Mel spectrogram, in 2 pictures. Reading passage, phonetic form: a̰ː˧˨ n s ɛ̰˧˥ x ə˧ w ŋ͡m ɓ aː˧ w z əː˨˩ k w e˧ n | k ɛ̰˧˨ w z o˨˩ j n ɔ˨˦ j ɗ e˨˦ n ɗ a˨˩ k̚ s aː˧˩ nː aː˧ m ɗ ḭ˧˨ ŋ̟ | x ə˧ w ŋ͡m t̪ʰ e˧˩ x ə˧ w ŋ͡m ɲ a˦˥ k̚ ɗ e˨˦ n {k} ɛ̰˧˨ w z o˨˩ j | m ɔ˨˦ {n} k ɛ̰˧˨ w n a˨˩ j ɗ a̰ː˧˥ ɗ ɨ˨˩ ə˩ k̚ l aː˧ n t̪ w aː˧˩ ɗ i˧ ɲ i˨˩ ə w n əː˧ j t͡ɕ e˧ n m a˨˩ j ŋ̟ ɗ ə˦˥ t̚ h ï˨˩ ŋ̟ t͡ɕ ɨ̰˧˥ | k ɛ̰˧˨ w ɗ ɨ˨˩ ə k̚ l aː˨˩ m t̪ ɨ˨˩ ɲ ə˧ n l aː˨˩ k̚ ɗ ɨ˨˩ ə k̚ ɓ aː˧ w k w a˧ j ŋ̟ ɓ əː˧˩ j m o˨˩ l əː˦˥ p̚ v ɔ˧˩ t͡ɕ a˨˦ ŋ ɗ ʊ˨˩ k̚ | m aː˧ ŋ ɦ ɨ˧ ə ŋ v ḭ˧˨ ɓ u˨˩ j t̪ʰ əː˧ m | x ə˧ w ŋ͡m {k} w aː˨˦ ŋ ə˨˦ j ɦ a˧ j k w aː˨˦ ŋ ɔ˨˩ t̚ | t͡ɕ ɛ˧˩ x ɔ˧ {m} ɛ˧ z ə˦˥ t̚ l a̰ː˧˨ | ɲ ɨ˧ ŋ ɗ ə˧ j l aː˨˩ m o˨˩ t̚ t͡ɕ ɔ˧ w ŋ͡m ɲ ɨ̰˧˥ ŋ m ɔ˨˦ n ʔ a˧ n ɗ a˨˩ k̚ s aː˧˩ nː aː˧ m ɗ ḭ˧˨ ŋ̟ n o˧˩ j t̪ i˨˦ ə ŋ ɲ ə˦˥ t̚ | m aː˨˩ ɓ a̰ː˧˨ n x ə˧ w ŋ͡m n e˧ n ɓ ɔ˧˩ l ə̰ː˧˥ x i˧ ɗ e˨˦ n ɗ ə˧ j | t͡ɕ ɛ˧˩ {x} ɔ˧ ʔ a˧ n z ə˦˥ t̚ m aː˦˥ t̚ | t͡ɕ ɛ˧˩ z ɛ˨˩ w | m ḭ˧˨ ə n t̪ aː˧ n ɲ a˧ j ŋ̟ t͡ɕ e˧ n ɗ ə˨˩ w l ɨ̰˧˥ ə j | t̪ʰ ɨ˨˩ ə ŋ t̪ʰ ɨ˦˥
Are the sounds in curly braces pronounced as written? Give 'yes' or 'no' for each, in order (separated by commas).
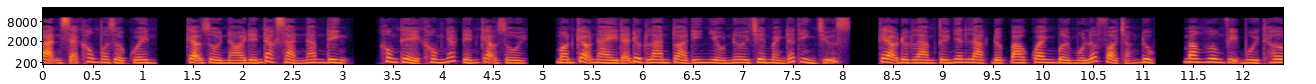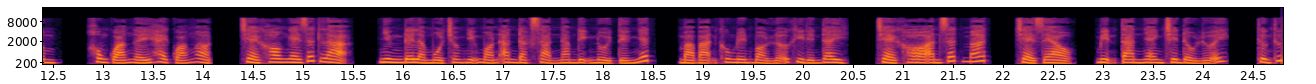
yes, yes, yes, no, yes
